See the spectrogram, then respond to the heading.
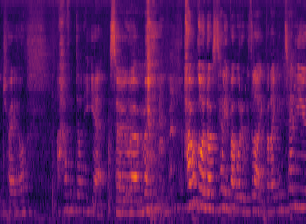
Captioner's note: laughs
